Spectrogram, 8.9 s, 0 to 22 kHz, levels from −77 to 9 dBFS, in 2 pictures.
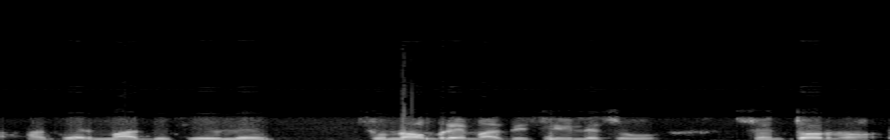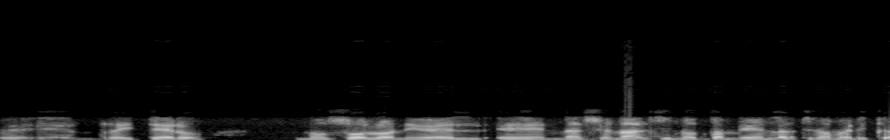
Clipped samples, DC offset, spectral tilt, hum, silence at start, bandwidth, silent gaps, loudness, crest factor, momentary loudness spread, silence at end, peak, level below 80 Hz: under 0.1%; under 0.1%; -7 dB/octave; none; 0 s; 8 kHz; none; -19 LUFS; 20 dB; 13 LU; 0 s; 0 dBFS; -68 dBFS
